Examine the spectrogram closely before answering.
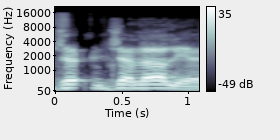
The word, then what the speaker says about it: Djalali: swedish iranian scientist is jalali i think i think that he is the d is silent thank you um is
